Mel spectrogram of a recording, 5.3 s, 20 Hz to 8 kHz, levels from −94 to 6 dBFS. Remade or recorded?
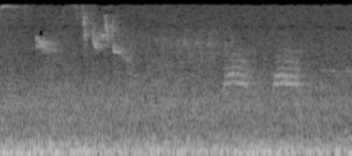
recorded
